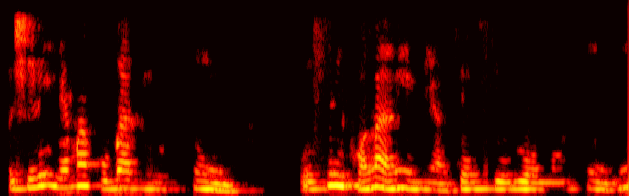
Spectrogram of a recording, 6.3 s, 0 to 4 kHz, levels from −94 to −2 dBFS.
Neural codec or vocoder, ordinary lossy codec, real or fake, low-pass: codec, 16 kHz, 16 kbps, FreqCodec, smaller model; none; fake; 3.6 kHz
